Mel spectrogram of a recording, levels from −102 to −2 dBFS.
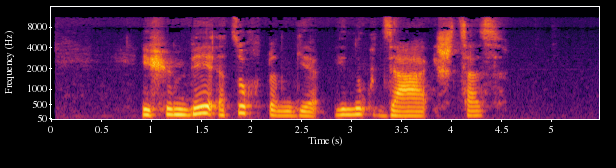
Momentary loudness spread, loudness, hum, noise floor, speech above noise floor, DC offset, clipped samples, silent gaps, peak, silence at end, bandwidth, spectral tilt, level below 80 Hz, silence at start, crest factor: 10 LU; -17 LUFS; none; -63 dBFS; 46 dB; under 0.1%; under 0.1%; none; -2 dBFS; 1 s; 11.5 kHz; -5 dB/octave; -54 dBFS; 0.9 s; 16 dB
